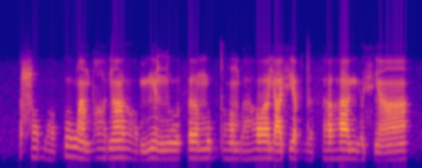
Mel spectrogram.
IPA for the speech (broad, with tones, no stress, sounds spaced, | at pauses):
ɬ ɔ̤˦ bʱ ɔ̤˨ k u˦ w ã˨ b ʁ ə̤˦ d ã˦ ɐ̯ ɣ ɔ̤˨ b mʲ ə̃˦˨ ɲ uː˨ θ əː˦ m u˦ b dʱ ɔ̃˦ b a̤˧ ɦ ɔ˦ ɐ̯ j a˨˦ fʲ a˦ b d ə̤˧ θ a̤˦ ɐ̯ ɦ a˦ ɐ̯ mʲ ɔ̤˧ fʲ ãː˨˦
